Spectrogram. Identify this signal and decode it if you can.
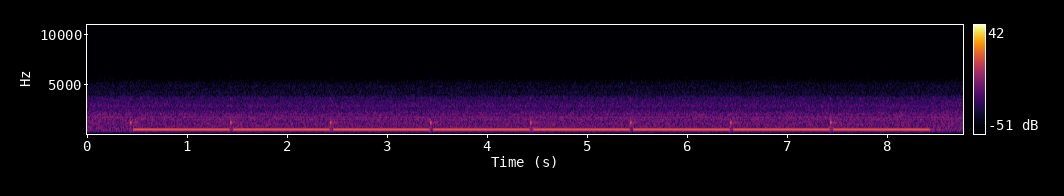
Radio time signal (WWVH, Hawaii), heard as ticks, one a second, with radio static and room echo.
